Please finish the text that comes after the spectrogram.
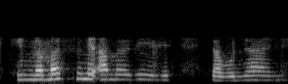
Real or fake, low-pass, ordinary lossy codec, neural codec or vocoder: fake; 3.6 kHz; Opus, 16 kbps; codec, 16 kHz, 1.1 kbps, Voila-Tokenizer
